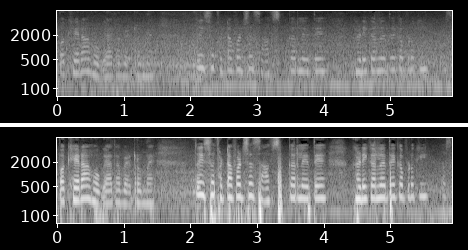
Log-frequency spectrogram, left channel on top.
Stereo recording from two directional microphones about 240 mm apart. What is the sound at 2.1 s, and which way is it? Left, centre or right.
A woman's voice, right.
